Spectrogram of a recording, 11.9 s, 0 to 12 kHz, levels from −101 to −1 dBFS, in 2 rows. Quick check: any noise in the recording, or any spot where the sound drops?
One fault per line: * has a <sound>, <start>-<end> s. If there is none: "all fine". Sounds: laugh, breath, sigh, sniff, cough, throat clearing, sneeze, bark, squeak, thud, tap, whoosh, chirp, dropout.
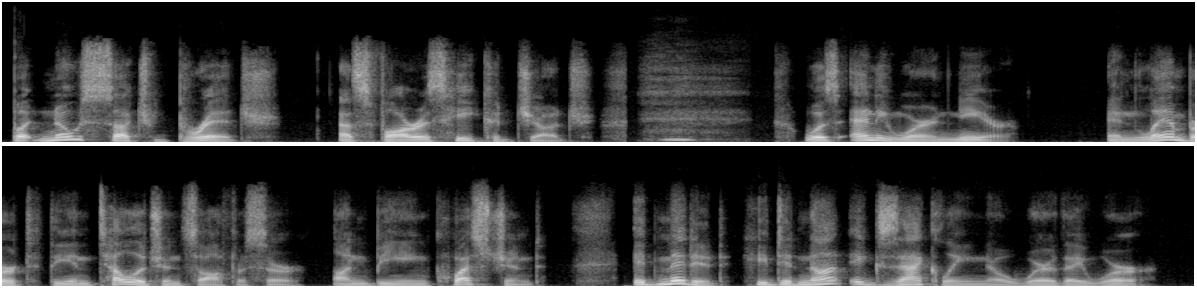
* has a sigh, 3.2-3.8 s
